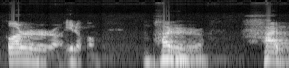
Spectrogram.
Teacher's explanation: আমরা যদি বলি কর, এরকম ভার, হার, সেই জন্য এই যে কম্পন সৃষ্টি হচ্ছে, দন্তমূলকে আমাদের জিভটা একাধিকবার স্পর্শ করতেছে, সেই জন্য আমাদের কম্পিত ব্যঞ্জনের উদাহরণ হচ্ছে র।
